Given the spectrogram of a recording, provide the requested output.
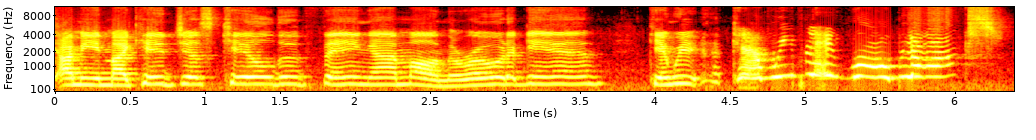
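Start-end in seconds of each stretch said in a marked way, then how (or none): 4.0-6.3 put-on high, slow childish whine; whiny kid voice. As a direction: beg like a bored child. Voicing a whining kid.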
